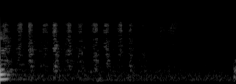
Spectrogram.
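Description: Pencil scratching on paper in a quick run of short strokes, about seven a second, that fade out after about a second and a half.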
